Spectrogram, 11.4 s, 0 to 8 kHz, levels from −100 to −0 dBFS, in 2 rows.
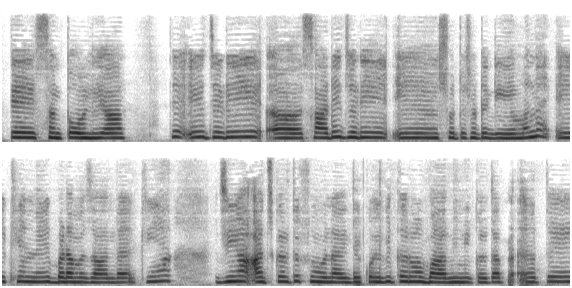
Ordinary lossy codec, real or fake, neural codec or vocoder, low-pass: MP3, 64 kbps; fake; codec, 44.1 kHz, 2.6 kbps, DAC; 7.2 kHz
